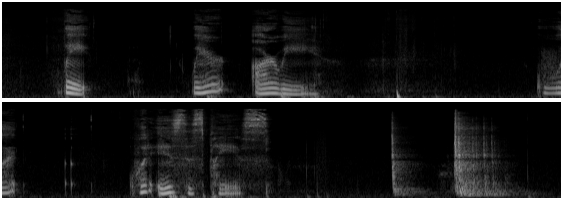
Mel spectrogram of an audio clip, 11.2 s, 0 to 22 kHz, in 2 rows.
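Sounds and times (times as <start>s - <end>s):
speech: 0.6s - 1.0s, 1.9s - 3.3s, 5.4s - 5.8s, 6.9s - 8.3s
heavy door thudding shut: 9.5s - 10.8s.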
